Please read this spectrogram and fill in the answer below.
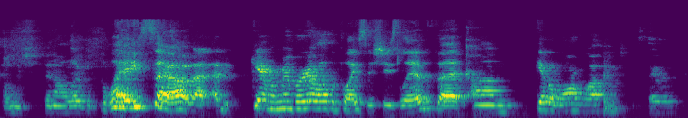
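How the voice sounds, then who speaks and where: A woman's voice: mid-range voice, fairly quick. Woman introducing a speaker from across an echoey room. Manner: chatty, hesitant with ums. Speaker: program chair introducing a speaker. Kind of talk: introduction at a meeting. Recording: distant echoey room with faint noise.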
